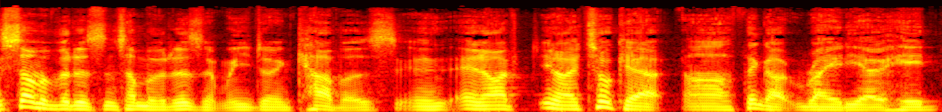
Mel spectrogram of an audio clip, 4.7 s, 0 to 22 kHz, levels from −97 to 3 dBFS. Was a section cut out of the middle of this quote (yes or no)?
no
